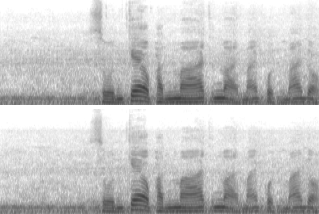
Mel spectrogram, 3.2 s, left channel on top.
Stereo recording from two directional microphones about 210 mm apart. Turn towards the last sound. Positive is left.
turn(degrees=10)  # may be behind; listen again after turning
